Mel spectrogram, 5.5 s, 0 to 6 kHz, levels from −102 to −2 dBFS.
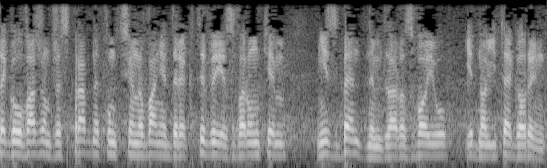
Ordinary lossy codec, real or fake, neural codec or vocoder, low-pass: none; real; none; 5.4 kHz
